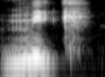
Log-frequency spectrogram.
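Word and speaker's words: Miike: I pronounce it Takayashi Meek. It looks like Mike, but there's two I's. I heard it's pronounced E.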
